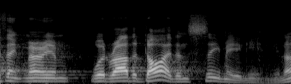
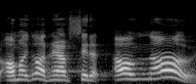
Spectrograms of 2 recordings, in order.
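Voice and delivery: louder, rising oh no; dismayed gasp; 6 semitones higher, 9 dB louder than usual. Retold or imitated. A wife shocked at what she said, loud dismay. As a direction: caught out by her own words.

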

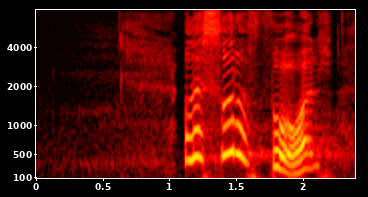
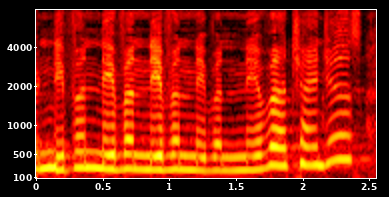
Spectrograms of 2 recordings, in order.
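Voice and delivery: louder repeated "never" hammered home; like Diane; 7 dB louder than usual. Pretend. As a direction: preach each "never" like Diane, building insistence. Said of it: "I could do a Diane and go".

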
